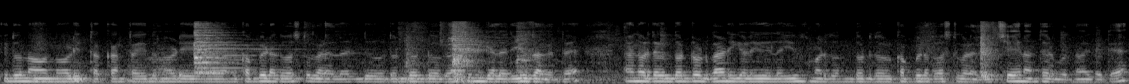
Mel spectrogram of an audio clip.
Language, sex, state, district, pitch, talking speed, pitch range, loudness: Kannada, male, Karnataka, Dakshina Kannada, 135 Hz, 155 wpm, 130-140 Hz, -23 LUFS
